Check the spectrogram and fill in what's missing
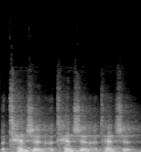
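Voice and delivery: a loud triple insistence that eases off; emphatic repetition fading. Acted. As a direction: hammer it, then let it land. Master repeats word, climax.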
